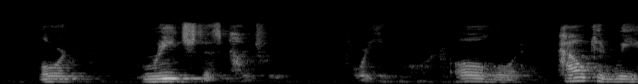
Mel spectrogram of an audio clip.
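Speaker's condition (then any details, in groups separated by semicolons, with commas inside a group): Cleft palate; oral appliance once worn to help speak properly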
